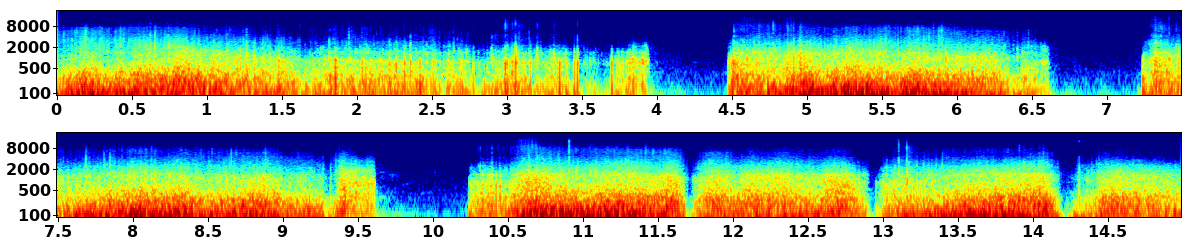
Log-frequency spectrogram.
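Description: An index fingertip with a long pink nail presses and taps a pair of small, soft, porous black foam windscreens on a stereo microphone. The result is deep, muffled, booming thumps and rumbling crackle, heavy in the low end. These come in dense bursts broken up by a few brief silences.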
